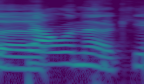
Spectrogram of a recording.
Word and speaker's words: Palahniuk: Chuck Palahniuk, yeah.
